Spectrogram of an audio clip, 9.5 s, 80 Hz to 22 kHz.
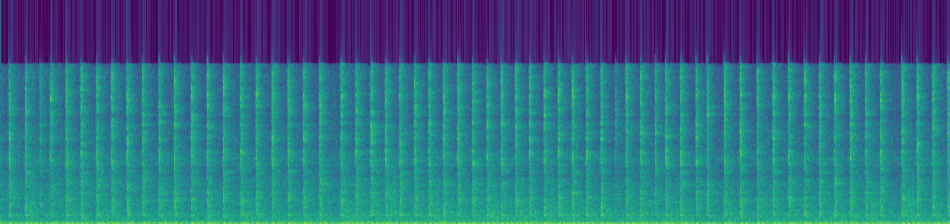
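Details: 1921 Cleveland two-stroke motorcycle, first start in 40 years after magneto rebuild: quick steady popping idle over a deep exhaust thump, slightly lumpy; looks to be running a little rich.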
